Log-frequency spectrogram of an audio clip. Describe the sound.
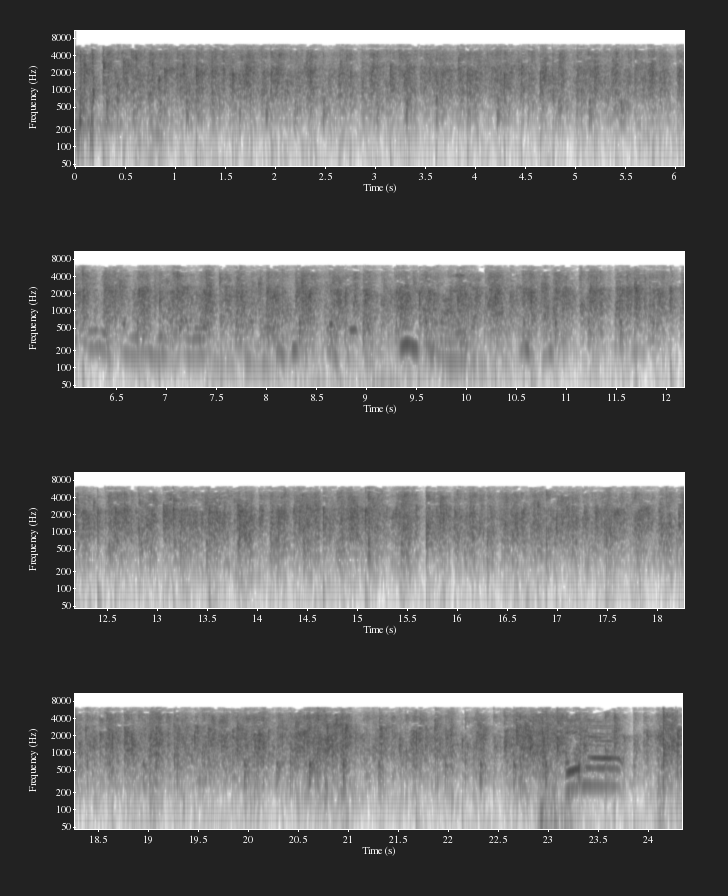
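Sustained audience applause at the end of a six-session lecture series lasts over twenty seconds, a dense, steady roar of many hands clapping at once, with faint voices murmuring beneath it.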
